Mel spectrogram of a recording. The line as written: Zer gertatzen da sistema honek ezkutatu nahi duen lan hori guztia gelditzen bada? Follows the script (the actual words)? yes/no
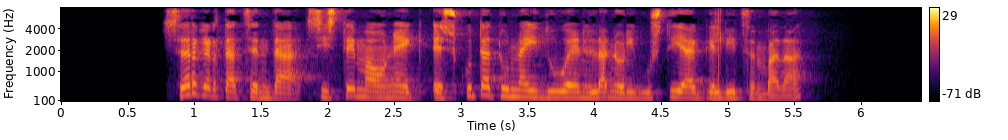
yes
